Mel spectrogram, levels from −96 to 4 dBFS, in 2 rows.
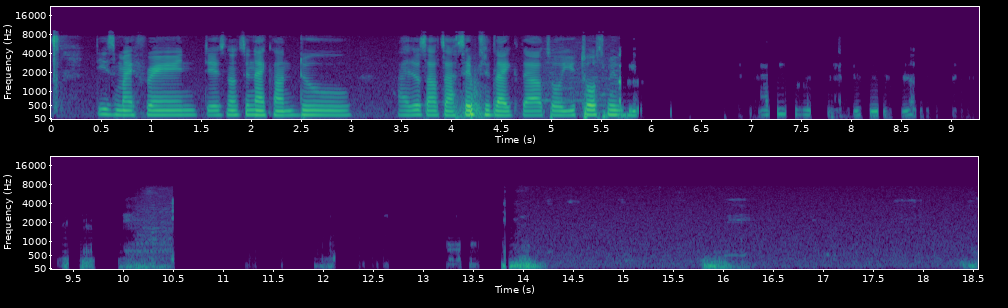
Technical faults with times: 4.93-5.91 other side's voice leaking through
5.73-10.06 speech suppressed in double talk
7.88-10.54 other side's voice leaking through
8.90-13.25 background gated by the echo canceller
11.63-12.22 speech suppressed in double talk
12.09-13.86 other side's voice leaking through
13.75-13.91 speech suppressed in double talk

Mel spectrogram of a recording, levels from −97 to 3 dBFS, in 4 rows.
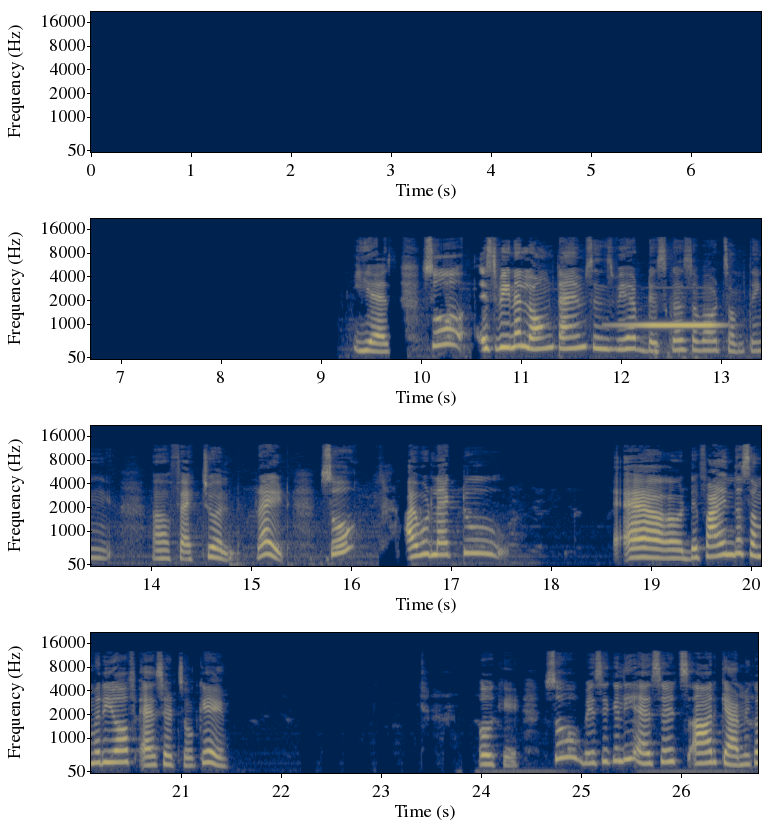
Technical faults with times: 11.80-13.22 loudspeaker feedback squeal

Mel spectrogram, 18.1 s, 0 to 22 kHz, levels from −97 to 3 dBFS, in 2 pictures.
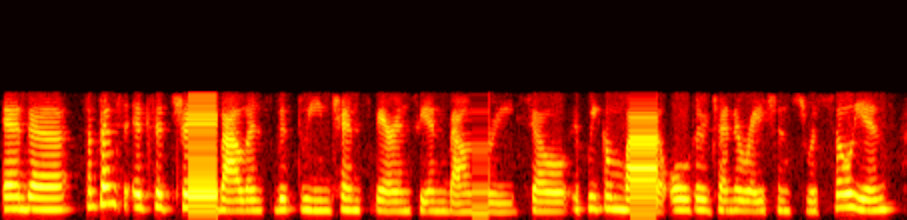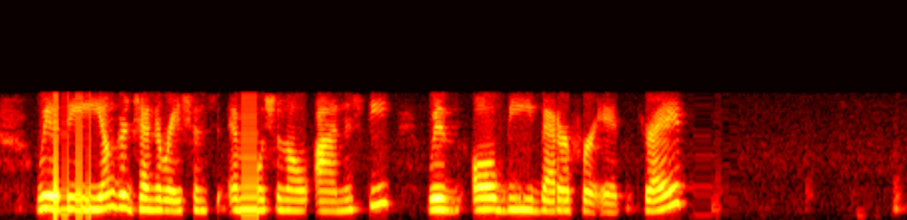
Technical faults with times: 1.88-2.16 packet loss with last packet repeated
4.72-4.88 packet loss with last packet repeated
6.30-6.56 packet loss with last packet repeated
9.60-9.96 packet loss with last packet repeated
11.48-11.64 packet loss with last packet repeated
15.97-16.26 packet loss with last packet repeated

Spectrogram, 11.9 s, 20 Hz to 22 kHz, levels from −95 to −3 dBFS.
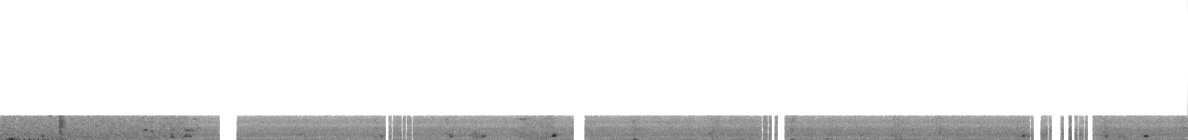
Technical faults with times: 2.20-2.39 packet loss on an ADPCM call
3.86-4.14 packet loss on an ADPCM call
5.74-5.87 packet loss on an ADPCM call
7.62-7.87 packet loss on an ADPCM call
10.30-10.95 packet loss on an ADPCM call

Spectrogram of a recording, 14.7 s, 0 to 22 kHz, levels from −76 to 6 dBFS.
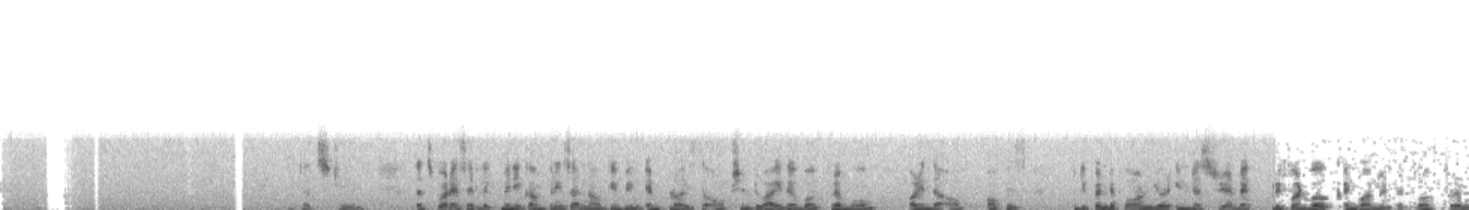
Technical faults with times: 0.00-0.05 speech suppressed in double talk
0.46-0.75 speech suppressed in double talk
0.93-1.00 short concealed packet loss
2.34-2.44 burst of packet loss
10.98-11.01 short concealed packet loss
12.75-14.70 overdone noise removal

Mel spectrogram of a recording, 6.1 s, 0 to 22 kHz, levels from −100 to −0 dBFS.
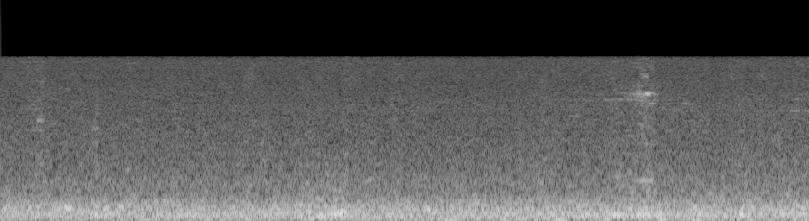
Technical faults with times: none

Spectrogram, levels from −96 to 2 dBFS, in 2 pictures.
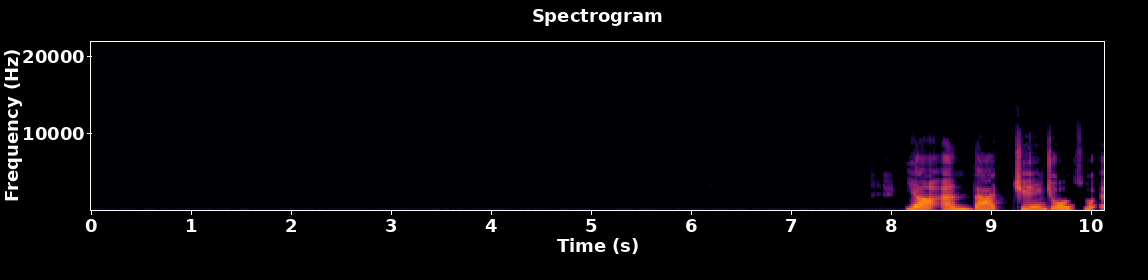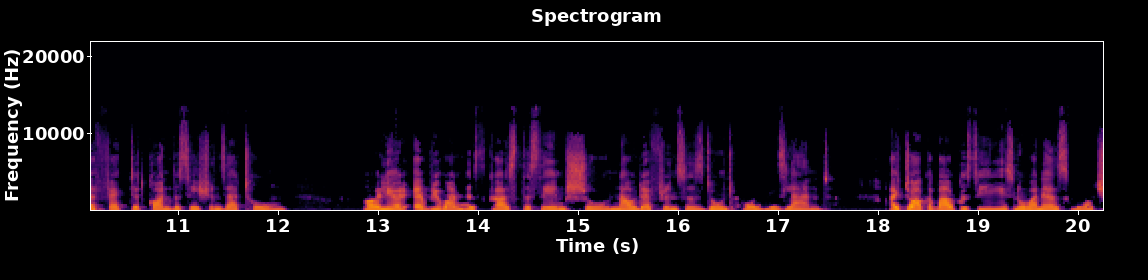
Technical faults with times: none

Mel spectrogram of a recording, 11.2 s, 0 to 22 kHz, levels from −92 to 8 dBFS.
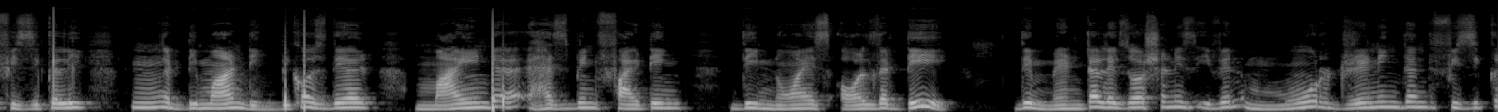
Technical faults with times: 0.41-0.43 loud pop
2.15-2.31 loud pop
3.70-3.80 loud pop

